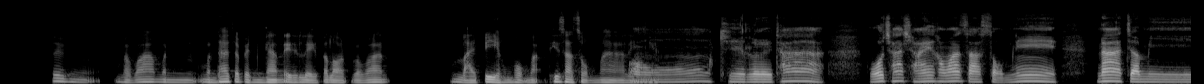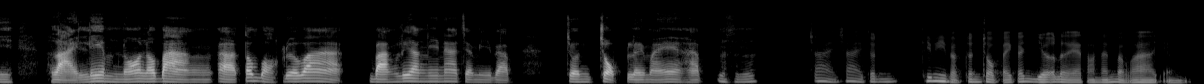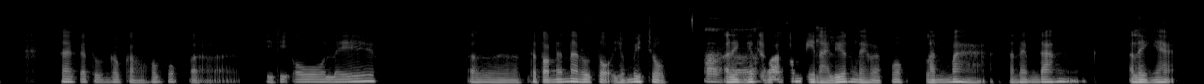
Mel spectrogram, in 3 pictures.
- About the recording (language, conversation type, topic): Thai, podcast, ช่วงนี้คุณได้กลับมาทำงานอดิเรกอะไรอีกบ้าง แล้วอะไรทำให้คุณอยากกลับมาทำอีกครั้ง?
- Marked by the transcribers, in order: none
